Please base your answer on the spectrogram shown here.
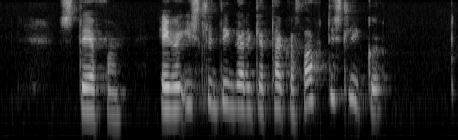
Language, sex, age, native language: Icelandic, female, 13, Icelandic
